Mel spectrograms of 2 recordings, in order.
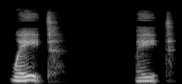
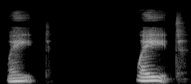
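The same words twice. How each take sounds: The two takes are said the same way.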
